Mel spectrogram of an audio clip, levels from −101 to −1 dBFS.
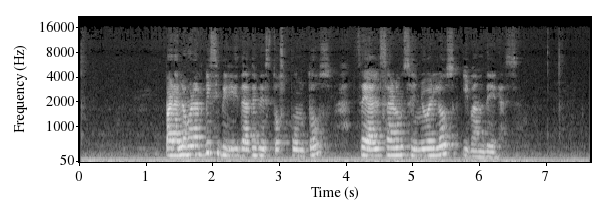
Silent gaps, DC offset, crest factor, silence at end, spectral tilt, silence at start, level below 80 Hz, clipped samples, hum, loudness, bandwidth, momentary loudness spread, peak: none; under 0.1%; 18 dB; 0 s; -6.5 dB/octave; 0.05 s; -28 dBFS; under 0.1%; none; -19 LUFS; 16 kHz; 18 LU; -2 dBFS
